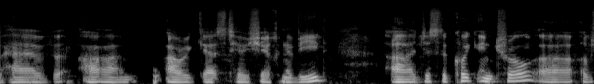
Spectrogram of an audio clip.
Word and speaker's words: Navaid: Navaid, not Naveed.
